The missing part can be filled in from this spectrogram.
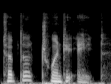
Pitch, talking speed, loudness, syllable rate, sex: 130 Hz, 160 wpm, -18 LUFS, 5.2 syllables/s, male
